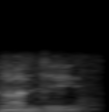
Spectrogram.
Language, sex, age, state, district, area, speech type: Punjabi, male, 30-45, Punjab, Rupnagar, rural, conversation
